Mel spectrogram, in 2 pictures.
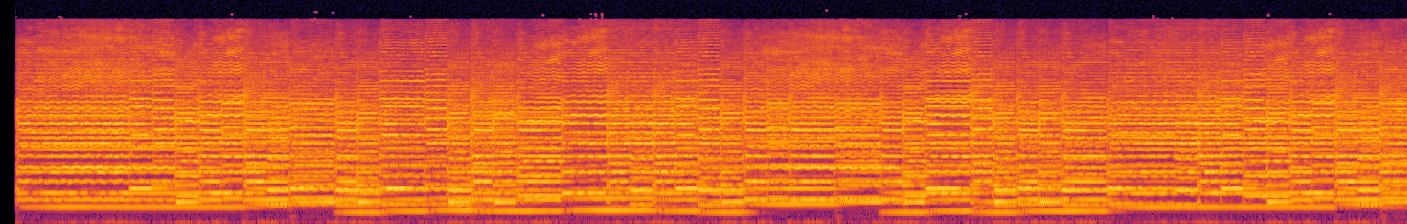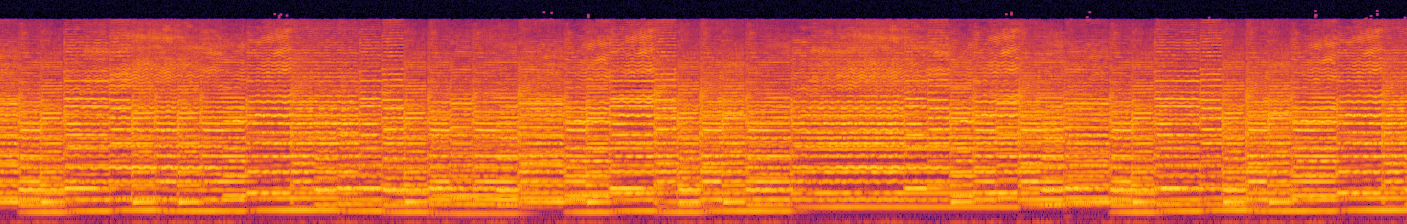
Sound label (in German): augmentationskanon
